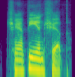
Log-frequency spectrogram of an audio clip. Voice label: "championship", American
